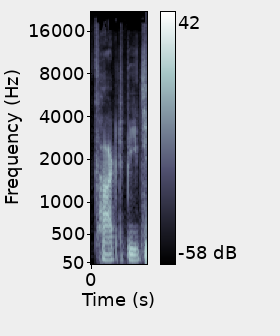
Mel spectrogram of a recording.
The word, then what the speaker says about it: Vagtbeats: unter dem Künstlerprofil Farkt Beats. – Genau. Das habe ich jetzt auch hoffentlich richtig ausgesprochen. – Ja, richtig.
